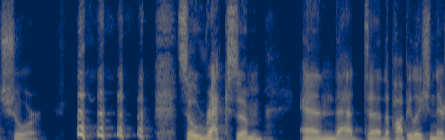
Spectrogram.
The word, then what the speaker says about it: Wrexham: Now, Americans, a lot of time, we pronounce that ending ham, like you guys, Tottenham. But it's Tottenham.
